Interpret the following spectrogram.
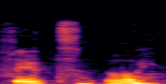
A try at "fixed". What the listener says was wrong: No. Because it sounds like you're just saying fix. You want to say fixed. Try and make that t sound at the end.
